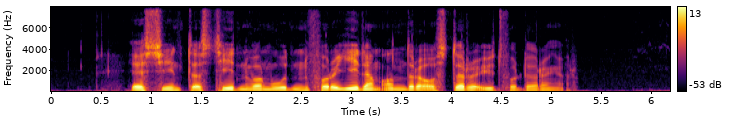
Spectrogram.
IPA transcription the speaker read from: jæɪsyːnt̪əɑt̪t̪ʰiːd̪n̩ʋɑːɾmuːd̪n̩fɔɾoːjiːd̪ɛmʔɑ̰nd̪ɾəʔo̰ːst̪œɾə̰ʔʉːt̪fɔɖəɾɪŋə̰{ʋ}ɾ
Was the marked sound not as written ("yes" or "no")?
yes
